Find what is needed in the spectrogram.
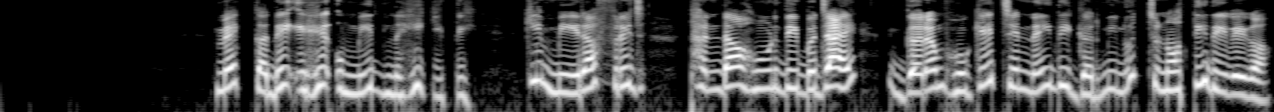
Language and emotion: Punjabi, surprised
